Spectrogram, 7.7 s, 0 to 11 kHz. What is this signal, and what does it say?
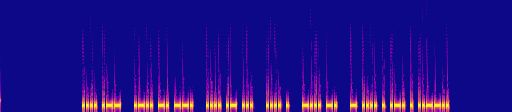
Morse code, heard as a keyed tone, about 40 wpm, 700 Hz. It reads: HW LNG HAS HE BN THERE?
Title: Sentences from Top 100 Words and Abbreviations 40wpm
